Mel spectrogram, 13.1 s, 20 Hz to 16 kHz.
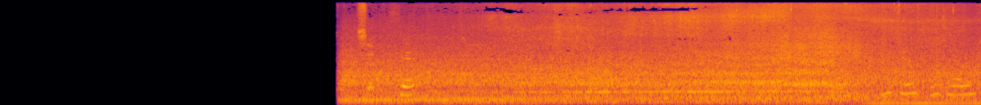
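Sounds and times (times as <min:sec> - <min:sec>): road traffic rushing: 0:04.5 - 0:13.0.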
